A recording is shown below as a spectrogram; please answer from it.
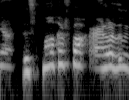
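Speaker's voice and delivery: very high, muttered angry cursing. Retelling being pushed off the road by a car: imitating own angry cursing. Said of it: "'cause I'm cursing by myself in the car".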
